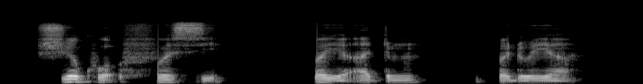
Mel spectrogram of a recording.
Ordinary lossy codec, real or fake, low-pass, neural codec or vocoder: AAC, 48 kbps; real; 7.2 kHz; none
